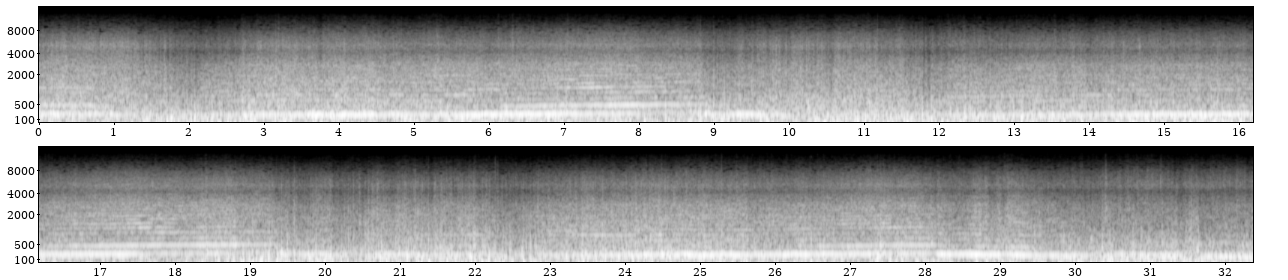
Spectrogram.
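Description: Dirt-track race car engine heard from inside the car at racing speed. Its pitch climbs slowly for several seconds, then falls sharply as the driver lifts, three times, over a steady rush of wind and road noise.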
